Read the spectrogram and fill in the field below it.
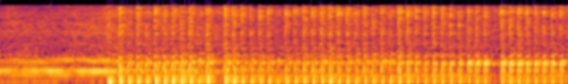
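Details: First-generation Honda Supra Fit single-cylinder, hot idle: stumbles unevenly, uneven thumps about four a second, then stalls; misfire and hard starting when hot despite checked ignition parts; the automatic decompressor on the camshaft is suspected, not yet confirmed.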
